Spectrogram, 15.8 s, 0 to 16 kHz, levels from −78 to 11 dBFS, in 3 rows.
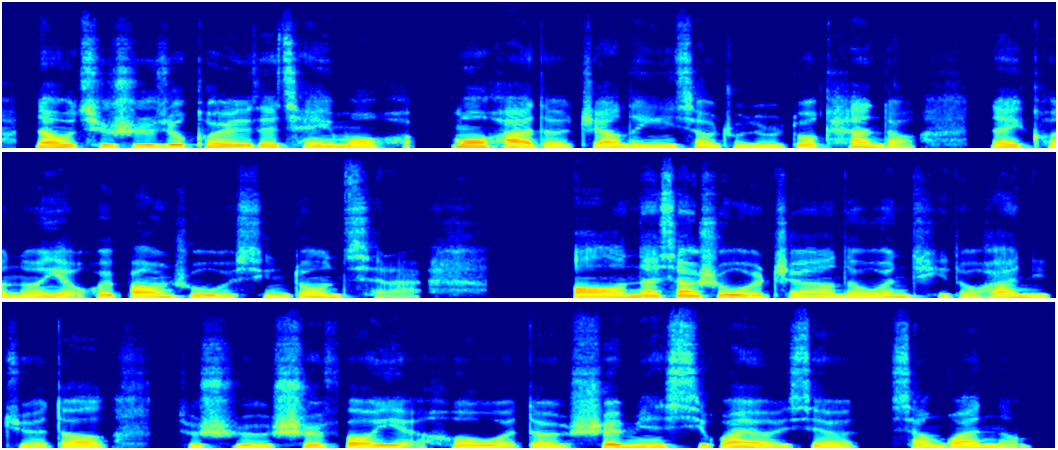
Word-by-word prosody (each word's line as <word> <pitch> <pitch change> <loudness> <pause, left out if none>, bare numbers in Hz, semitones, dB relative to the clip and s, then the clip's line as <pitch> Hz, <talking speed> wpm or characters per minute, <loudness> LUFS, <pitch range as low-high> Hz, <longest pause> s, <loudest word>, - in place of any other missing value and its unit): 那 220 -1 +6
我 200 - +4
其 205 +1 -2
实 215 +1 0
就 225 +1 +3
可 210 -2 +1
以 200 0 +3
在 210 +1 +1
潜 210 -1 -2
移 - - +1
默 195 0 +2
化 210 +2 -11
默 235 -1 +6
化 230 -1 +4
的 195 -2 -2
这 215 - -4
样 210 -1 +3
的 205 - -2
影 195 +1 -2
响 205 -2 -2
中 190 0 -6
就 190 - -2
是 190 - -4
多 200 +1 0
看 230 +2 0
到， 190 -2 -4 0.4
那 205 -1 +2
可 195 -1 -5
能 185 +2 0
也 205 -3 +1
会 205 +1 -2
帮 215 +2 +2
助 225 -2 -1
我 195 0 -2
行 185 -1 -6
动 225 0 +1
起 210 0 -11
来。 - - -11 0.8
啊， 225 0 +5
那 255 +3 +3
像 275 +2 +4
是 260 - 0
我 205 -5 +3
这 195 +5 -5
样 230 -1 0
的 215 0 -1
问 230 +1 0
题 225 -3 -8
的 195 0 -5
话， 220 0 +1
你 200 -2 -1
觉 185 -2 -5
得 200 +2 0 0.3
就 210 - -5
是 200 -1 -3
是 250 +4 0
否 200 -5 +2
也 200 -1 +1
和 195 -2 -3
我 195 -1 0
的 195 0 -2
睡 245 +5 +2
眠 205 -2 +1
习 205 -2 -5
惯 230 +4 +3
有 200 -3 +1
一 190 - -5
些 195 -1 -2 0.2
相 200 -1 -3
关 200 -1 +1
呢？ 200 +1 -6
205 Hz, 270 characters per minute, -20 LUFS, 195-220 Hz, 0.8 s, 那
